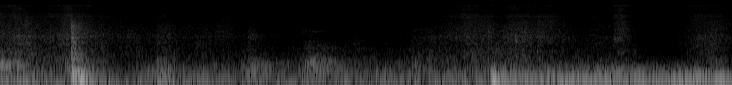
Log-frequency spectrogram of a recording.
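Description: An OTIS elevator door in the Sanbon station shopping arcade slides shut, with a soft thump as it starts moving and a second clunk a few seconds later as it seals, over a low, steady cabin hum.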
